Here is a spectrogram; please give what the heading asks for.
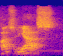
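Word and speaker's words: πατριά: With that word, when you go into that word kindred within that certain scripture, that word is pronounced patrias.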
